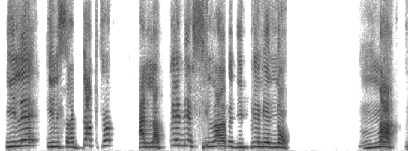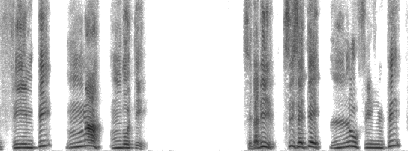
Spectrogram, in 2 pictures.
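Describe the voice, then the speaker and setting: Slow gravelly man teaching a language. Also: high-pitched, a bit bright. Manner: slow, repeats each phrase for learners. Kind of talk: language lesson.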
